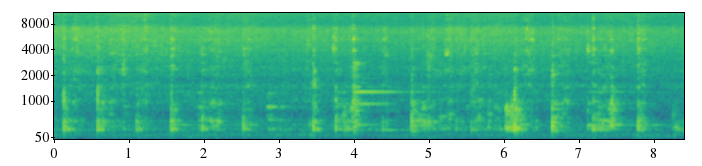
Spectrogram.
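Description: Two onions fry in a pan for a sandwich gravy, browning in a steady sizzle while a spoon stirs and taps against the pan in repeated close clacks.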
